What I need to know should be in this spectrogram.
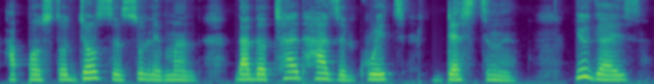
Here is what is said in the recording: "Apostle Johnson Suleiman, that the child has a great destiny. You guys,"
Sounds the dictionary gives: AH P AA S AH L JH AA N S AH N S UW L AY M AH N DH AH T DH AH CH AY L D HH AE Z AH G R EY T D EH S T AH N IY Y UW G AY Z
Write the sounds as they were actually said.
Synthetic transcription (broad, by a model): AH P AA S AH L JH AA N S AH N S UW L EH M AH N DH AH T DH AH CH AY L D HH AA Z AH G R EY T D EH S T AH N IY Y UW G AY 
